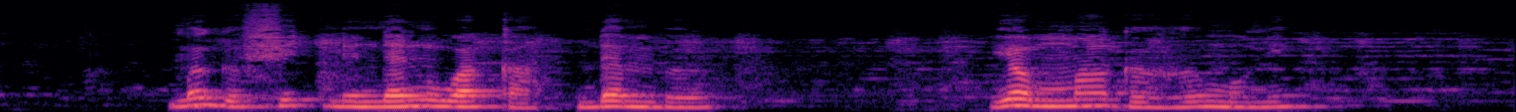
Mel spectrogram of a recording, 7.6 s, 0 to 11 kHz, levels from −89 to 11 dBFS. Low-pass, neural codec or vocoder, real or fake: 9.9 kHz; none; real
